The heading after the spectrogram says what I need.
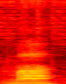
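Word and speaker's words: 妈: But if you say the first tone, the high flat tone, ma, that means mother. Okay. If you say the second tone, which is a rising tone, ma, that is hemp.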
